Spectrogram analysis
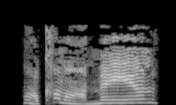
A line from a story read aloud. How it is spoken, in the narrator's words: Walter whined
